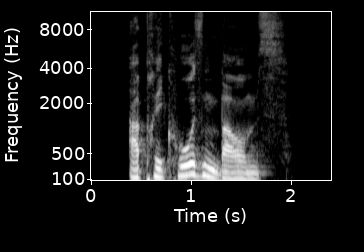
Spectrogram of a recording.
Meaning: genitive singular of Aprikosenbaum
- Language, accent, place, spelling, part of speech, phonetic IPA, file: German, Germany, Berlin, Aprikosenbaums, noun, [apʁiˈkoːzn̩ˌbaʊ̯ms], De-Aprikosenbaums.ogg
